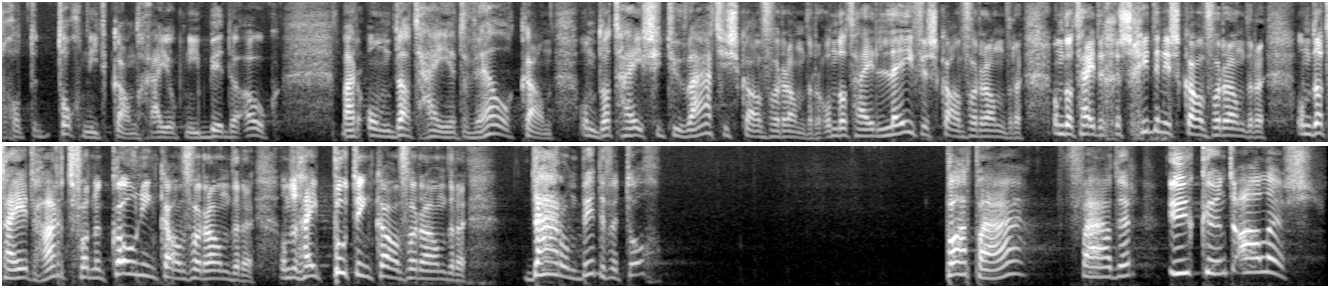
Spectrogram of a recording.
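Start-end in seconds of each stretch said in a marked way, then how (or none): 2.6-14.9 each clause climbs higher and louder; building preaching. Real, not acted. Preacher tells congregation God can change things, building. 17.0-19.8 high, loud cry, last words drawn out. Acted. Preacher as Jesus calling Papa in anguish, crying out. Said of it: "Hij schreeuwt het uit".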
